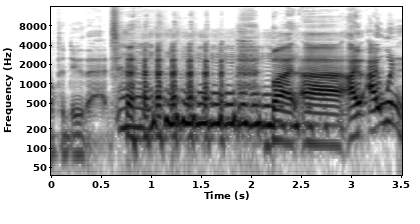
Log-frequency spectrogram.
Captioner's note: laughing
